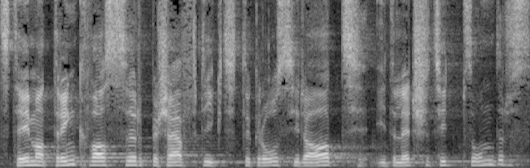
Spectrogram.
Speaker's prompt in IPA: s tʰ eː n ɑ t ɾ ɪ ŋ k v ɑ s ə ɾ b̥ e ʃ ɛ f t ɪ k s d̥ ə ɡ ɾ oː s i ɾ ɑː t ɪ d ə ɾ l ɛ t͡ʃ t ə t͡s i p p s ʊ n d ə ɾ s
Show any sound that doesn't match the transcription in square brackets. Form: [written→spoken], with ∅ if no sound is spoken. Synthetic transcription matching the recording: s tʰ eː [n→m] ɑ t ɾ ɪ ŋ k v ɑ s ə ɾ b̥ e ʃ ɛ f t ɪ k [s→t] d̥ ə ɡ ɾ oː s i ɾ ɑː t ɪ d ə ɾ l ɛ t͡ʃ t ə t͡s i [p→t] p s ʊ n d ə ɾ s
